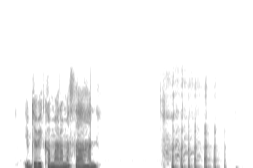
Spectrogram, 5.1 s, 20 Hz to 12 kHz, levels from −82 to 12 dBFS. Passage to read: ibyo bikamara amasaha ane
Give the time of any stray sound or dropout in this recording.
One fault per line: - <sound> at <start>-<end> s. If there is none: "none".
- laugh at 3.2-4.5 s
